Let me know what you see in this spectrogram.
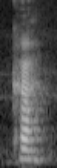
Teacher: For example, when we say k, you know, the air which is flowing from the lungs is stopped somewhere, specifically in the back part of our mouth. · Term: obstruent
